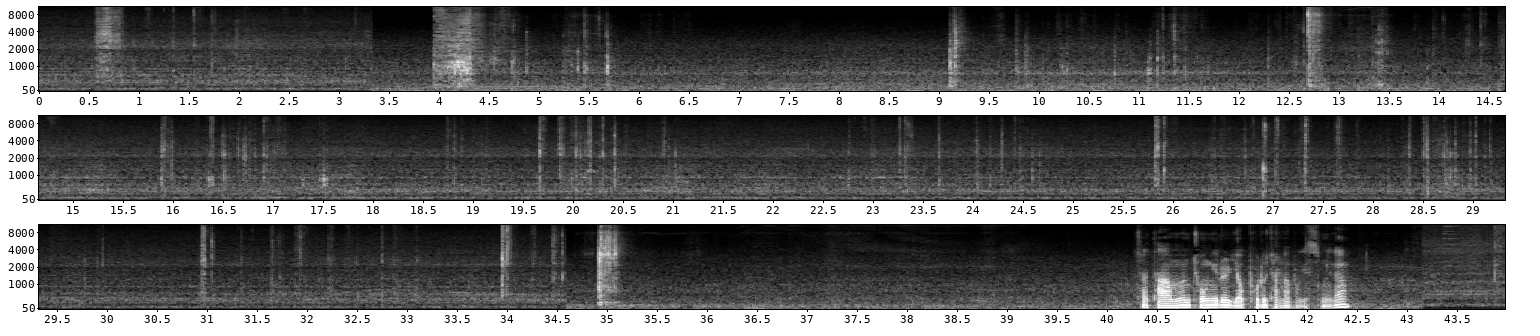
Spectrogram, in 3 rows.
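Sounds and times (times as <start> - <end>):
blade cutting paper: 0.6 - 1.5.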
